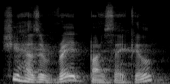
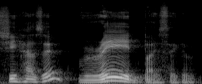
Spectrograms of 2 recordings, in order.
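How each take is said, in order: First: The words are said evenly, without special stress. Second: One word carries strong extra stress.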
